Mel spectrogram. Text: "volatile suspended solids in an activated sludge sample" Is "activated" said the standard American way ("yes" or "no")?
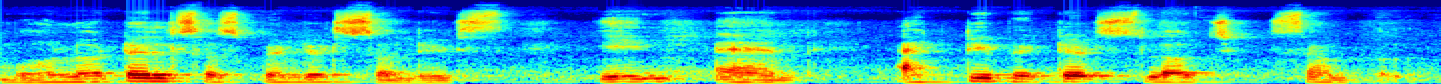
no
